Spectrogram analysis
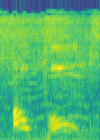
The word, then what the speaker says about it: Balbão: Ó, mandou com acento, ele pronuncia Balbão.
